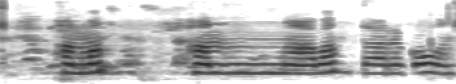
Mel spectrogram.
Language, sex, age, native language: Icelandic, male, 9, Icelandic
